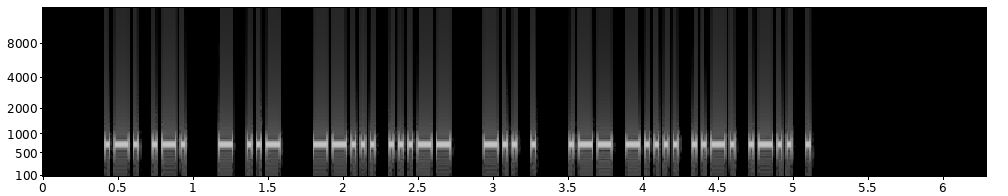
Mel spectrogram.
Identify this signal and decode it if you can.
Morse code, heard as a keyed tone, about 38 wpm, 700 Hz. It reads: RR TU 73 DE W6FLE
